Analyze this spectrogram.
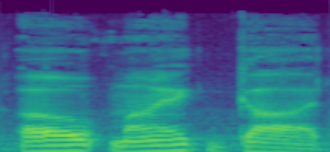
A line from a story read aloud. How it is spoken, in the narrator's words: replied Francine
